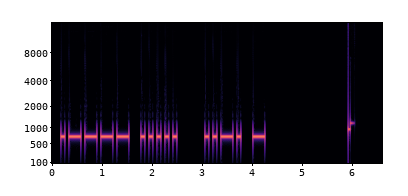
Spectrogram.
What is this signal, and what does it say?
Morse code, heard as a keyed tone, about 15 wpm, 700 Hz. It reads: 15 FT
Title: Practice QSO - Exchange 2 - Info - 15wpm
